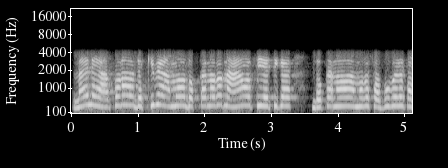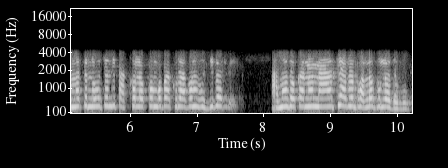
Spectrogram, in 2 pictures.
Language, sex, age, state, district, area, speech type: Odia, female, 45-60, Odisha, Dhenkanal, rural, conversation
